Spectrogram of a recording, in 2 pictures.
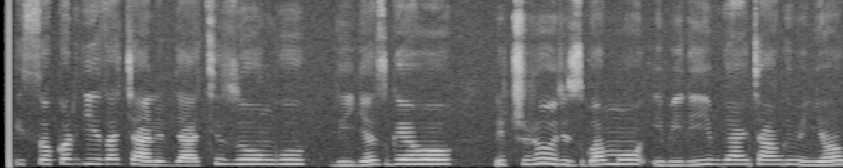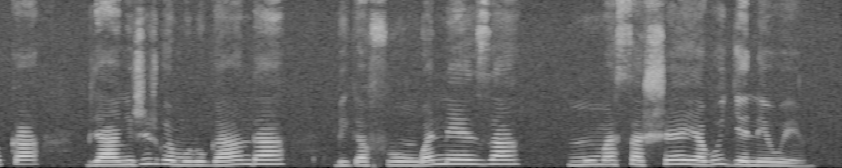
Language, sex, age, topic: Kinyarwanda, male, 18-24, finance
